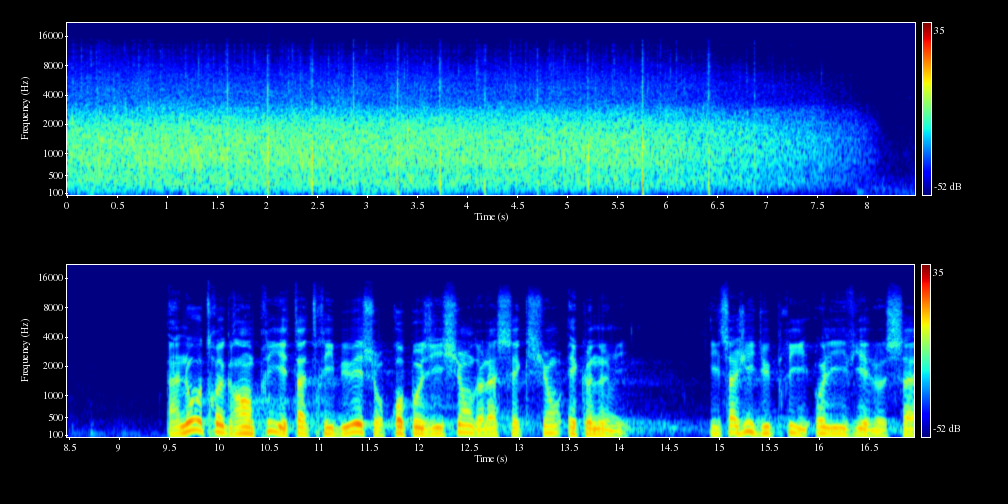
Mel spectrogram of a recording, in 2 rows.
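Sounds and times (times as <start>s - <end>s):
large audience applause for prize laureates: 0.0s - 8.0s
speech: 9.5s - 14.2s, 14.9s - 16.9s.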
